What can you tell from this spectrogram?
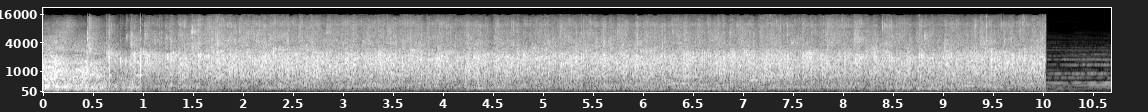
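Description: Audience applauding: dense, even clapping that cuts off abruptly about ten seconds in, giving way to faint orchestral music.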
